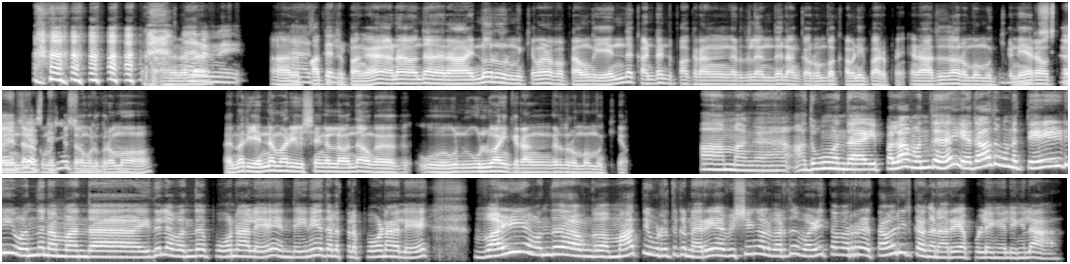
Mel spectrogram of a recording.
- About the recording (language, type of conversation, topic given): Tamil, podcast, குழந்தைகளின் தொழில்நுட்பப் பயன்பாட்டிற்கு நீங்கள் எப்படி வழிகாட்டுகிறீர்கள்?
- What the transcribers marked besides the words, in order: laugh; chuckle; "முக்கியமான" said as "முக்கியமானத"; in English: "கன்டென்ட்"; unintelligible speech; drawn out: "அந்த"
